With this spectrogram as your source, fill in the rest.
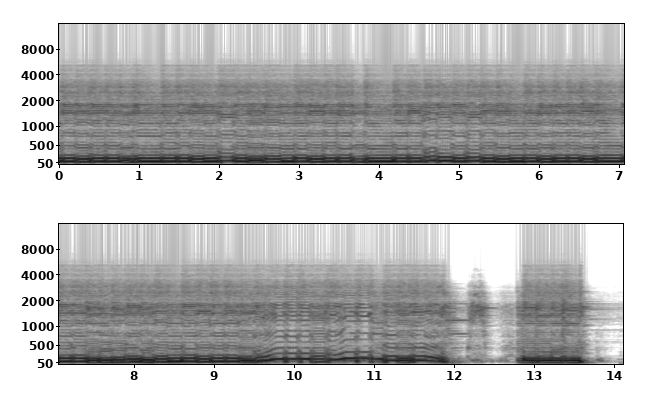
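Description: A bass guitar played through a Darkglass Entropia effects unit gives a thick, distorted, chorus-tinged tone. Sustained notes ring loudly and continuously, then the sound cuts off near the end before one short final burst.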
